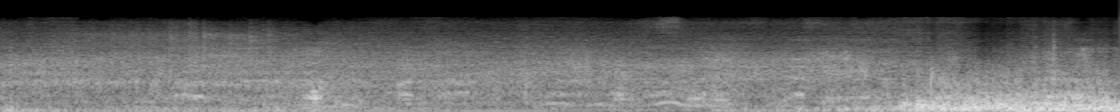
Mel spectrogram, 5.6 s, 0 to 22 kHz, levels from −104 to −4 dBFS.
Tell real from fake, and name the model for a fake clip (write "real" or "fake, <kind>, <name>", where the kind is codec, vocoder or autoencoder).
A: fake, codec, SNAC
